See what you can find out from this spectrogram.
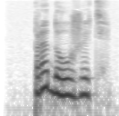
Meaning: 1. to continue, to proceed (with), to go on 2. to keep on
- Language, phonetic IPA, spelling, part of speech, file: Russian, [prɐˈdoɫʐɨtʲ], продолжить, verb, Ru-продолжить.ogg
